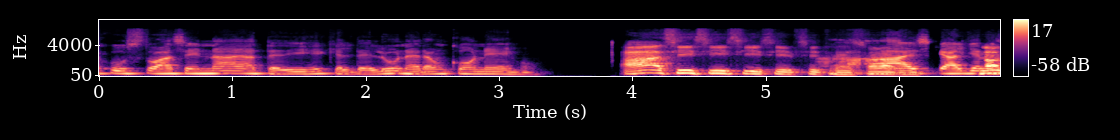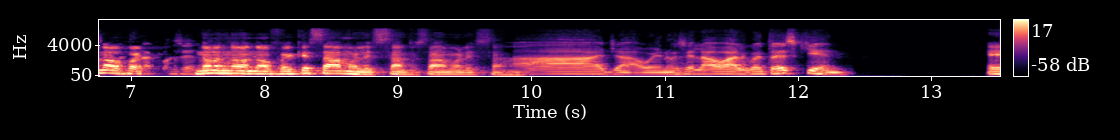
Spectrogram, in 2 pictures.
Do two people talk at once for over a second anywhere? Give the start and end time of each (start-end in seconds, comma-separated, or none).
5.4-7.9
